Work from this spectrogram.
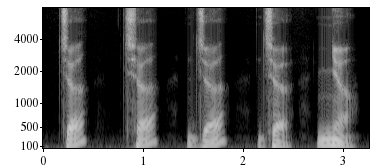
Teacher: जब जीभ ऊपर तालू को छूती है तो बनती हैं ये आवाजें, च और ज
